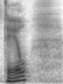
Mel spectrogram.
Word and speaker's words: tale: It's such a famous tale. Tale is another way of saying story. Yes, the pronunciation is the same as tail, which is the thing at the back of some animals that they move around.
